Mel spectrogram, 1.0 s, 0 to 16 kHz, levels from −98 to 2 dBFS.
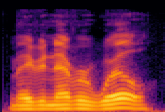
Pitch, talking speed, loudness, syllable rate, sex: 125 Hz, 175 wpm, -12 LUFS, 5.4 syllables/s, male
